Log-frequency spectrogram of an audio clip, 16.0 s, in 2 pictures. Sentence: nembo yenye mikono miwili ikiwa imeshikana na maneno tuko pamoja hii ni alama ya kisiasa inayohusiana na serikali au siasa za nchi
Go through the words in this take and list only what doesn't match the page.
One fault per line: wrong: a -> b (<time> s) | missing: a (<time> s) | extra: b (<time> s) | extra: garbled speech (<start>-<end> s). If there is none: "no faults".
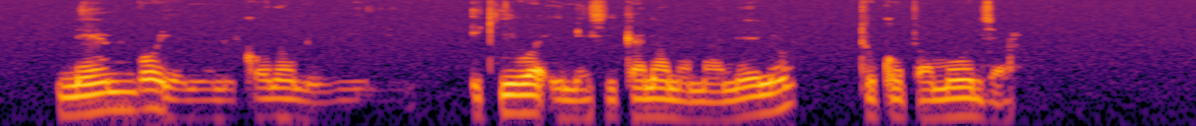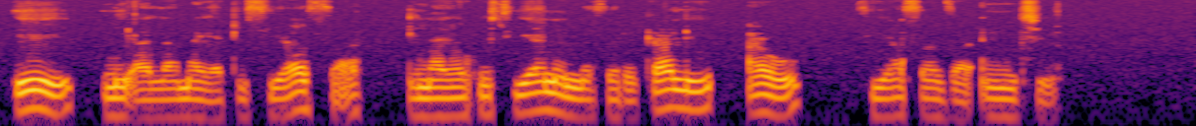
no faults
